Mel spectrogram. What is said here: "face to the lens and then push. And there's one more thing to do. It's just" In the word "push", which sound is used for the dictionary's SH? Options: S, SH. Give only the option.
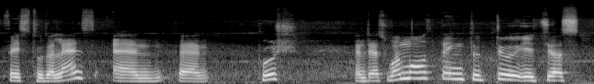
SH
